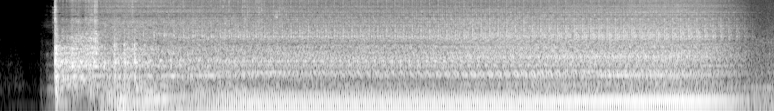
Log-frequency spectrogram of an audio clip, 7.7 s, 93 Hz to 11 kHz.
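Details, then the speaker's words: 1960 MG MGA 1600 roadster that sat in a barn for a very long time, started after a leaking oil hose was replaced: it fires on the first turn and settles into a steady, even idle with no knocks; it runs and sounds healthy. "the car does run and it sounds pretty good"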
